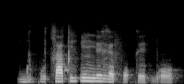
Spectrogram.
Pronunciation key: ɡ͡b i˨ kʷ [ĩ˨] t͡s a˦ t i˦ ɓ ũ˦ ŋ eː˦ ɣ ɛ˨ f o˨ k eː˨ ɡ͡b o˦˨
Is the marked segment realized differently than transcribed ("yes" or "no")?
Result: yes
